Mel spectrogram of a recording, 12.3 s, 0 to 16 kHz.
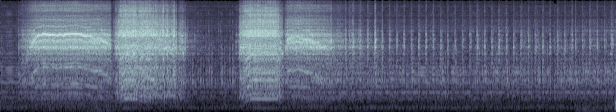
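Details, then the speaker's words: Hitec 785 sail servo holding a 1 kg sheet load: high-pitched motor whine in bursts, then rapid chattering as it fights to hold position, much louder than at 0.5 kg; the servo is straining under load. "this is now one kilo load and you can hear the noise it's much louder"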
